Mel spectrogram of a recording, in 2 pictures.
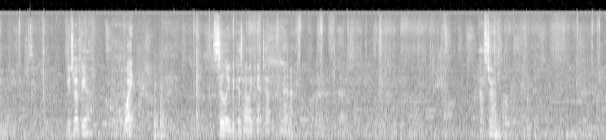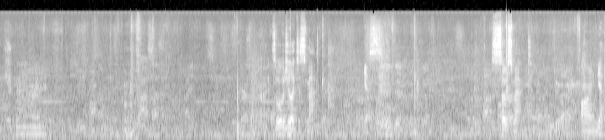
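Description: Cards tap and slide softly onto a cloth mat.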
